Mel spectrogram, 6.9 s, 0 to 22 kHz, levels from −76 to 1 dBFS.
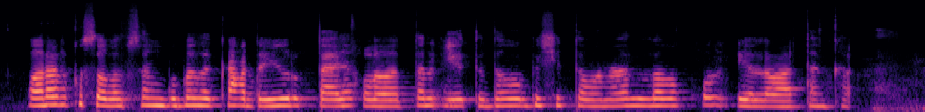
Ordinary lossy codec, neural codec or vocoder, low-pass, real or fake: none; codec, 44.1 kHz, 2.6 kbps, DAC; 19.8 kHz; fake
